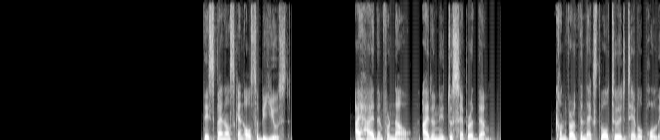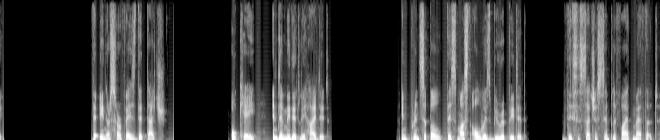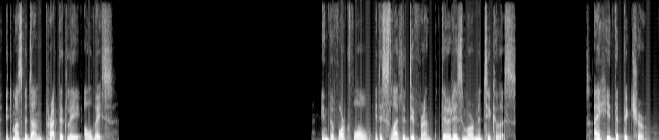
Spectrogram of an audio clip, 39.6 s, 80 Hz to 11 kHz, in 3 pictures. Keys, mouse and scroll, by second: 0.6 alt+middle click, 1.1 click, 2.1 middle click, 4.2 alt+middle click, 6.0 alt+middle click, 6.5 click, 7.2 alt+middle click, 8.6 click, 9.3 alt+middle click, 9.4 middle click, 10.0 middle click, 11.0 scroll up 2, 11.4 right click, 12.9 click, 13.5 scroll up 1, 14.6 click, 14.9 ctrl+click, 15.8 alt+middle click, 16.2 middle click, 18.0 click, 18.4 click, 19.5 click, 20.2 alt+middle click, 22.8 click, 24.9 middle click, 25.7 scroll, 26.3 ctrl+click, 26.6 right click, 31.2 click, 31.6 alt+middle click, 31.8 scroll down 1, 32.8 click, 34.5 alt+middle click, 36.4 click, 37.0 middle click, 37.7 alt+middle click, 38.1 click, 38.6 alt+middle click, 39.2 alt+middle click, 39.4 middle click.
